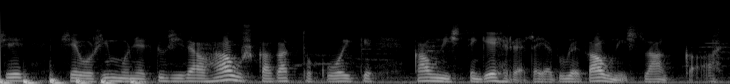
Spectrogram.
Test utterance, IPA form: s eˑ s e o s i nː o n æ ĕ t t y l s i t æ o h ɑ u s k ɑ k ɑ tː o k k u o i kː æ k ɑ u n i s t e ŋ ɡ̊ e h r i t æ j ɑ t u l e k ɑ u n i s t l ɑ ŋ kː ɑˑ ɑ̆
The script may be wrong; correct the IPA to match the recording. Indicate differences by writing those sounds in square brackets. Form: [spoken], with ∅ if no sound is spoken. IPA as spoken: s eˑ s e o s i [mː] o n [e] ĕ t [k] y l s i t æ o h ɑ u s k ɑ k ɑ tː o k k u o i kː [e] k ɑ u n i s t e ŋ ɡ̊ e h r [æ] t æ j ɑ t u l e k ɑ u n i s t l ɑ ŋ kː ɑˑ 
